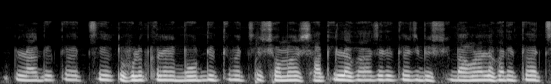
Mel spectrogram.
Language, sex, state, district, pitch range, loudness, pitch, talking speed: Bengali, male, West Bengal, Dakshin Dinajpur, 195-210 Hz, -14 LUFS, 200 Hz, 205 wpm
